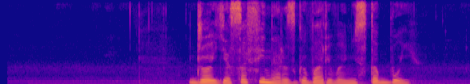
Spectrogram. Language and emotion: Russian, angry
